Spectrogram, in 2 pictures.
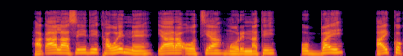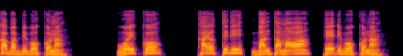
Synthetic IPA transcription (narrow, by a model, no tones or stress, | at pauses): hɐkʼaːlaːs̬iːd̪ɪkɐwɔjnːɛjaːɾɐʔo̞ːt͡sːɪjaːmo̞ːɾɪnːɐt̪ɪ | ʊbːɐj | ɐjkːɔkɐbɐbːɪbo̞ːkːɔnɐ̰ | wɔjkːɔ | kɐjɔt̪ːɪd̪ɪbɐnt̪ːɐmɐʔwaːpe̞ːɗɪbo̞ːkːɔnɐ̰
